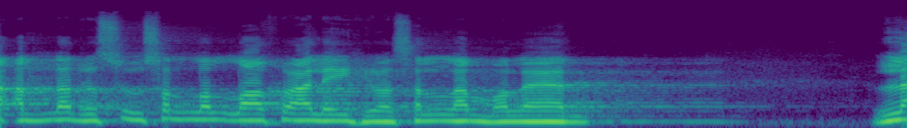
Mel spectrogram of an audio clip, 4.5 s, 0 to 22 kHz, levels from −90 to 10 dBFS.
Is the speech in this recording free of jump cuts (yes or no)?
yes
